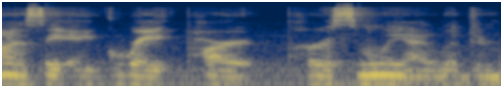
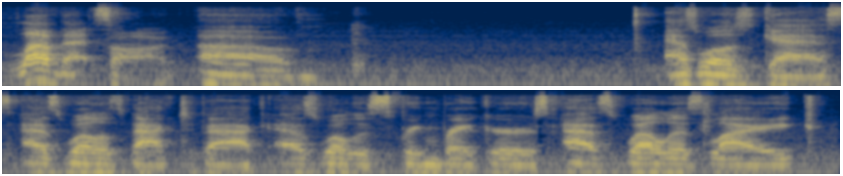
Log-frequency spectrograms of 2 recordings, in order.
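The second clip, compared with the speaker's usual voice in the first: normal talking voice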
